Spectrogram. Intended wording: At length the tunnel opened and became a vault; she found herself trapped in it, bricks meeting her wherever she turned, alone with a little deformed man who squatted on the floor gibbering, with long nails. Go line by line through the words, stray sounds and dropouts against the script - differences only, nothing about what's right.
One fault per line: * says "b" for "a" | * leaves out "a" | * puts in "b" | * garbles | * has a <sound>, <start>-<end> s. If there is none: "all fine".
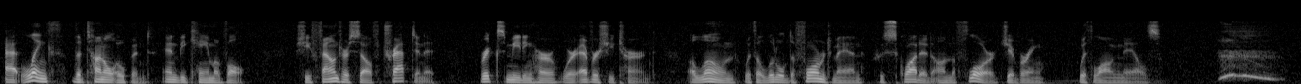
* has a breath, 12.2-12.9 s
